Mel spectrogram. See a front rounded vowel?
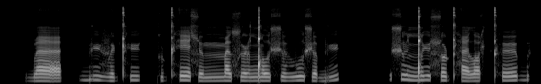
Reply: yes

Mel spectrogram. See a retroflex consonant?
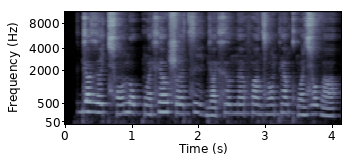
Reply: yes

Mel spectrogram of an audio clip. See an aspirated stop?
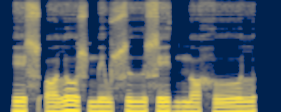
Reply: no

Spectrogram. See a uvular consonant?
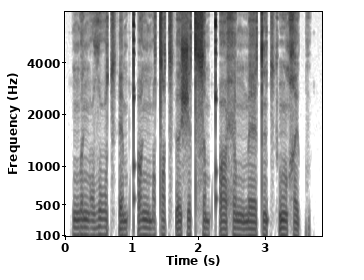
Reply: yes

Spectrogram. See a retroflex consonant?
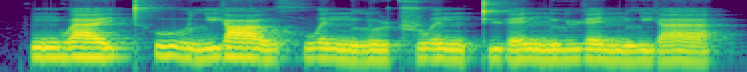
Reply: yes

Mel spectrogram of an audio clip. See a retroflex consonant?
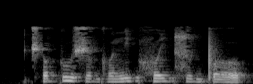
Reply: no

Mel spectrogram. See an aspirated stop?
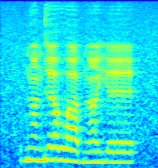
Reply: no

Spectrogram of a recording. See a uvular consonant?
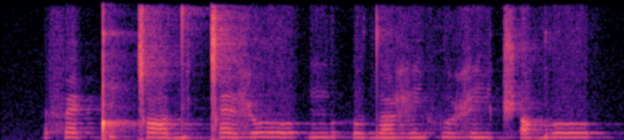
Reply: no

